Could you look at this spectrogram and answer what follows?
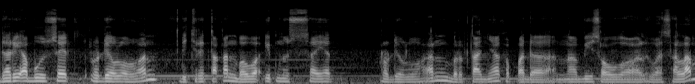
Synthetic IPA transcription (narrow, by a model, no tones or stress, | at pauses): daɾiabusaɪt̪̚rodiawloɦandit͡ʃəɾit̪akanbaɦwaʔip̚nusaat̪̚ | rodiawloɦa̰nbərt̪aɲakəpada̰nabisɔlɔlːaɦalḛwasalam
